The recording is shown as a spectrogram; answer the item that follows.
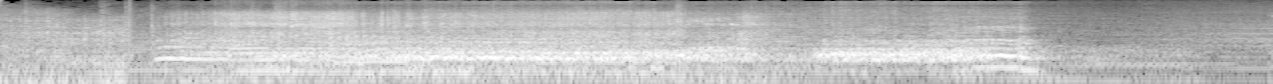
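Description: Lion snarling and roaring over a music score, in loud, drawn-out snarls that drop away sharply about five seconds in.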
